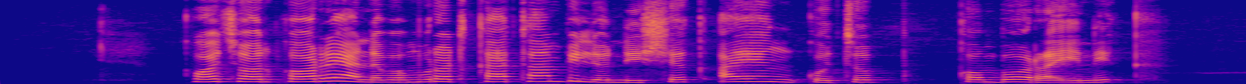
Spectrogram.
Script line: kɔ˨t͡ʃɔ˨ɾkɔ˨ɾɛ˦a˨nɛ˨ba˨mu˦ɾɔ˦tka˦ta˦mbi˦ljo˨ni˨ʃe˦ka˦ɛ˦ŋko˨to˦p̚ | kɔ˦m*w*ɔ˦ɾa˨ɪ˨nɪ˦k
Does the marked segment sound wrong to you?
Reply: yes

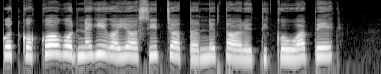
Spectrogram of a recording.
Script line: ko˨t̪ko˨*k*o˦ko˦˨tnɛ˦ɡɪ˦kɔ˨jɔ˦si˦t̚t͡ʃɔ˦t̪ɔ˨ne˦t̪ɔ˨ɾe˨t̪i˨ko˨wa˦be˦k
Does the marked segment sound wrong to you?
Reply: no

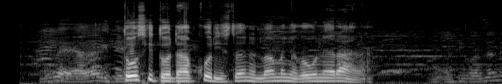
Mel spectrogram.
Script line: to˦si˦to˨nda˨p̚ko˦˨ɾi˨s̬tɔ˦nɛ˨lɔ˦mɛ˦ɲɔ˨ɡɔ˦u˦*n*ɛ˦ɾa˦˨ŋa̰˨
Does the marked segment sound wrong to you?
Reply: no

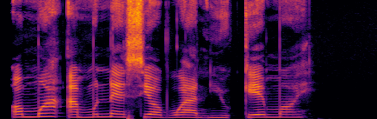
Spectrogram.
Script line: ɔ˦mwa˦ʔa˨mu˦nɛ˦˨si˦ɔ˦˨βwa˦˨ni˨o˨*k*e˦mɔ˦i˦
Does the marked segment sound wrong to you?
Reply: no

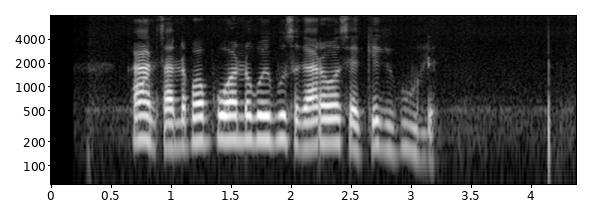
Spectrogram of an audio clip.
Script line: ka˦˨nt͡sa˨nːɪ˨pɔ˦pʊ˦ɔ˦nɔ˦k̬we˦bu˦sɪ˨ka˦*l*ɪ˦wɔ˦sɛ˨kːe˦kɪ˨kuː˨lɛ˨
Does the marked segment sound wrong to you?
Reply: yes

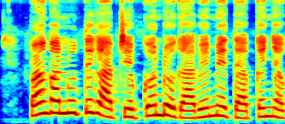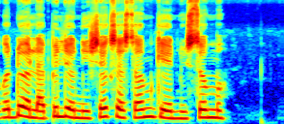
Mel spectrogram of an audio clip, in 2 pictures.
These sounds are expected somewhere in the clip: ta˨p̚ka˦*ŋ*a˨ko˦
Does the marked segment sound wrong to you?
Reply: yes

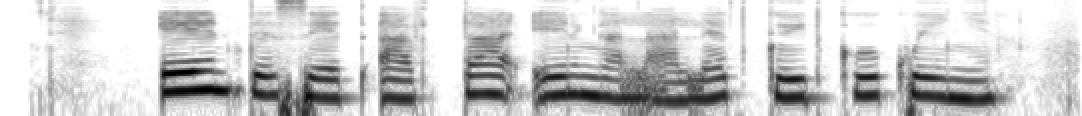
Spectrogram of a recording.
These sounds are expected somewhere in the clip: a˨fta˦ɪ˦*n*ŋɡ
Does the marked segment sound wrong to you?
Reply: no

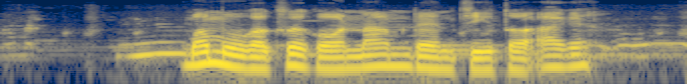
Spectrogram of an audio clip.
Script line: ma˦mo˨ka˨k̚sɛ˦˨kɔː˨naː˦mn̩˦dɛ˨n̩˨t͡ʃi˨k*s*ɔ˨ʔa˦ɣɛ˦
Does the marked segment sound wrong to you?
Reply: yes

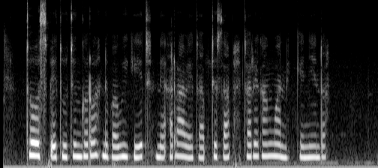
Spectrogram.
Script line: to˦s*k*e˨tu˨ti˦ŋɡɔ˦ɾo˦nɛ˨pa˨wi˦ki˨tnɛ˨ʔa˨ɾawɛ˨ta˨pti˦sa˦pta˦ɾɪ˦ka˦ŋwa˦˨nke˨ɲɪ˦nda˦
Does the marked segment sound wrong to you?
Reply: yes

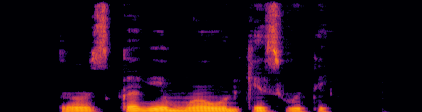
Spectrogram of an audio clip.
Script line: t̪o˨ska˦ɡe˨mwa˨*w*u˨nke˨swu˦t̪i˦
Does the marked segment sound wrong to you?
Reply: no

